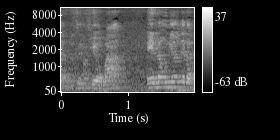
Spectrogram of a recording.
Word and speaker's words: Jehová: Entonces Jehová es la unión de las vocales Adonai. Adonai significa Señor, el Señor. Entonces tomaron las vocales de Adonai junto con el tetragramatrón y salió Jehová, que es Jehová en español.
